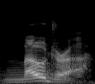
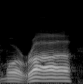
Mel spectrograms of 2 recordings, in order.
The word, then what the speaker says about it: Mora: Adam Sanchez says it's not Mora, it's pronounced Modra. I don't think so.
